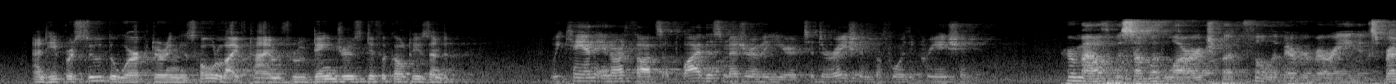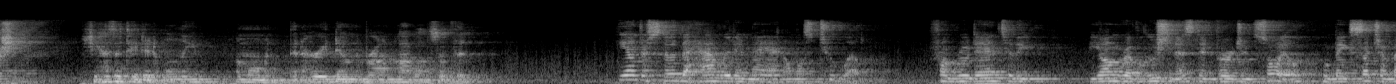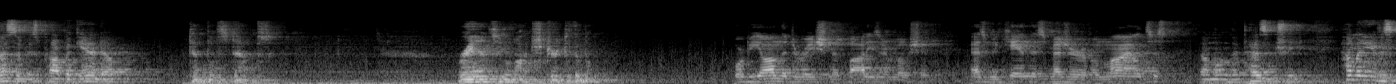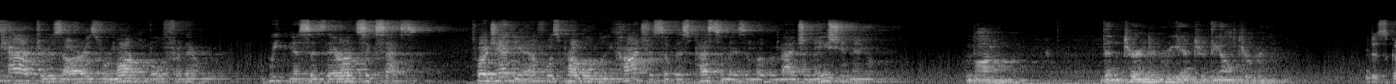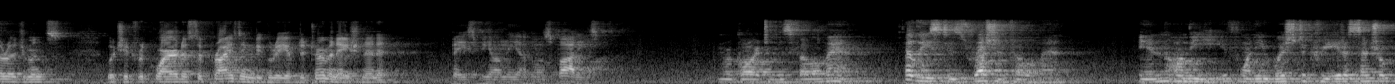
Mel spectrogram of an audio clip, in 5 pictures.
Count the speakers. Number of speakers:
5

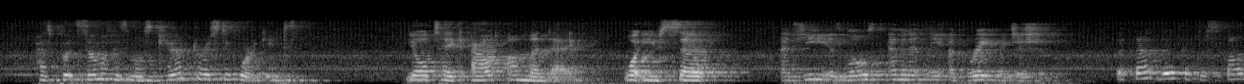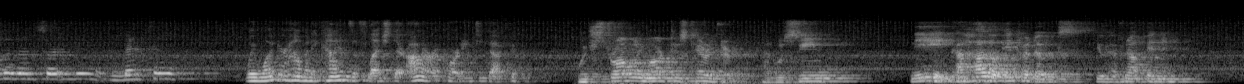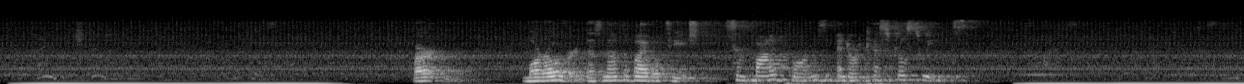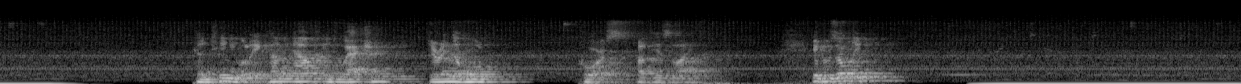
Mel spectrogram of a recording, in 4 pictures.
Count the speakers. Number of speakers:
8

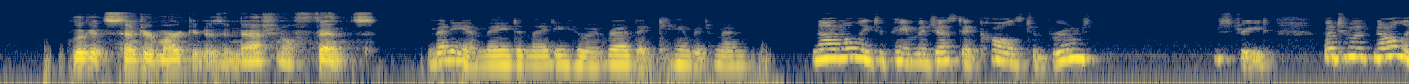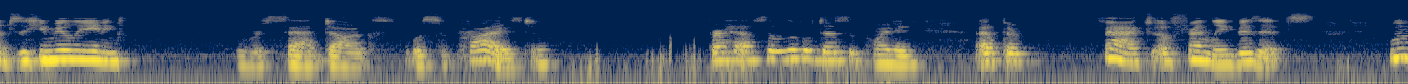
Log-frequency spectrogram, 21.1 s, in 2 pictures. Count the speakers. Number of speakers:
3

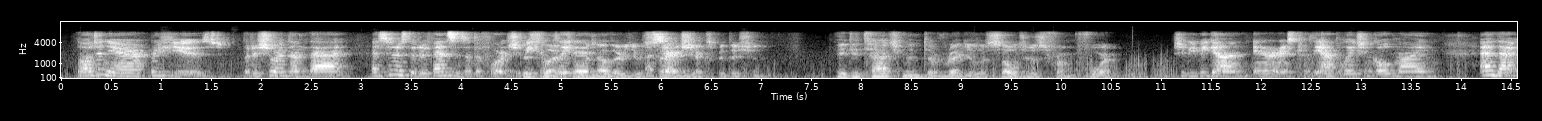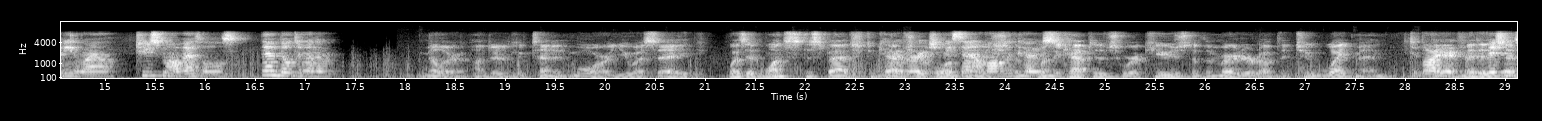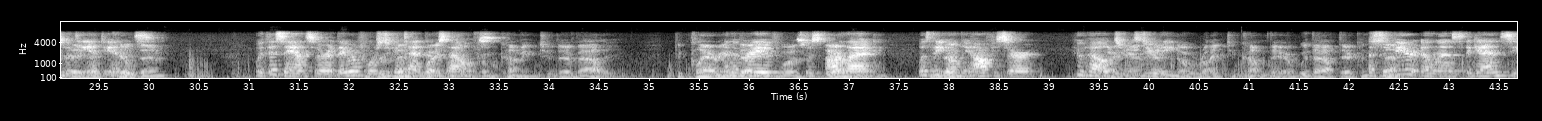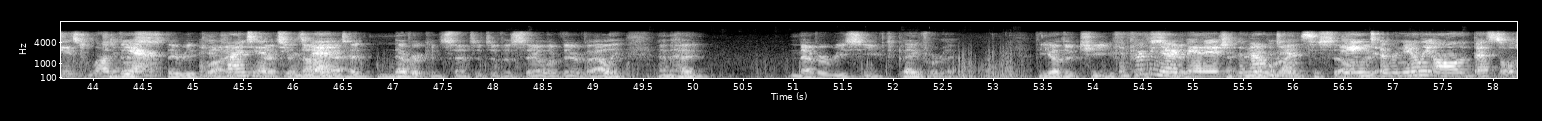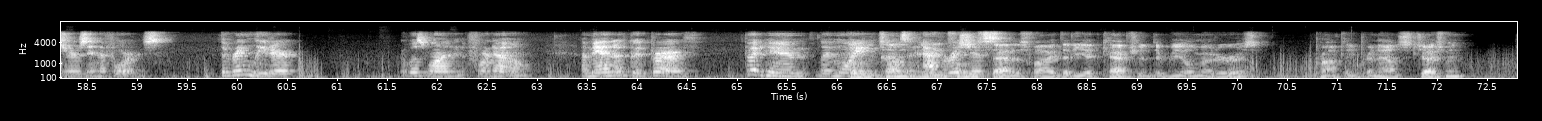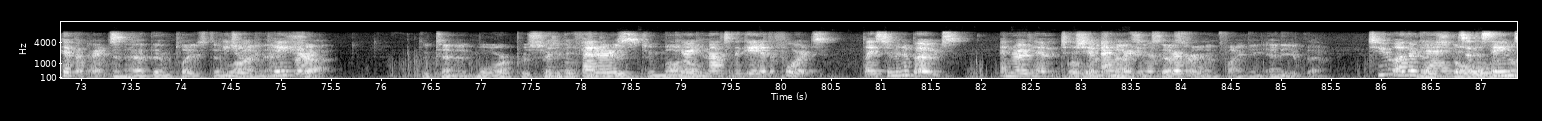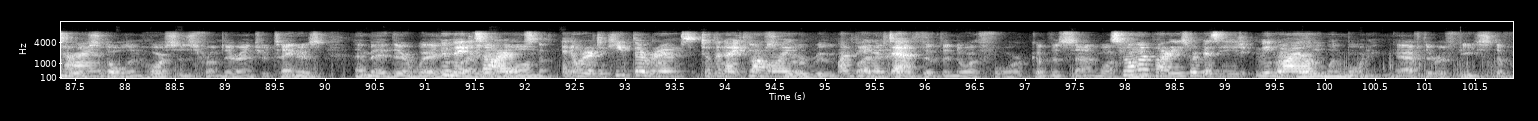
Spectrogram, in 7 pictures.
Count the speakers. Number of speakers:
2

